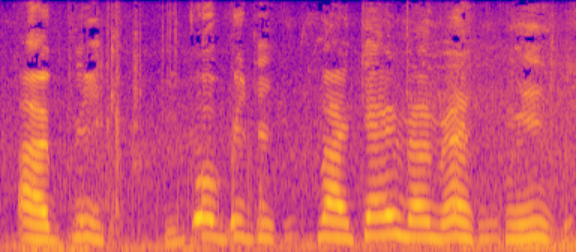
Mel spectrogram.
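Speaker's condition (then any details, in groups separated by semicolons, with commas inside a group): Cerebral palsy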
